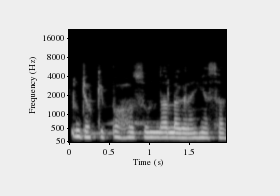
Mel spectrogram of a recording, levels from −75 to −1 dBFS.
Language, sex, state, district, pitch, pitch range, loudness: Hindi, female, Bihar, Purnia, 175 Hz, 170-190 Hz, -21 LUFS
